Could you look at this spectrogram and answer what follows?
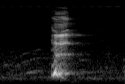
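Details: Person with hiccups after failed attempts to stop them (drinking water upside down, holding breath); a single sharp, abrupt voiced gulp-like hiccup in a quiet room.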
